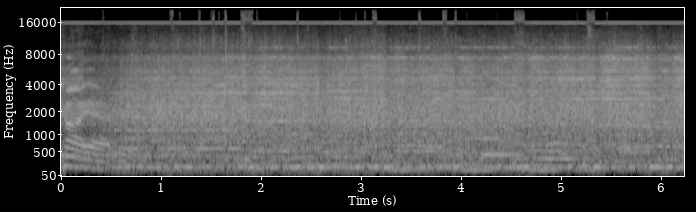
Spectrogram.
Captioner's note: applause erupts; orchestral music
